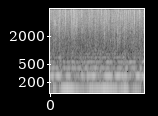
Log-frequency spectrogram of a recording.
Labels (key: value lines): label: biophony, midshipman
recorder: SoundTrap 500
